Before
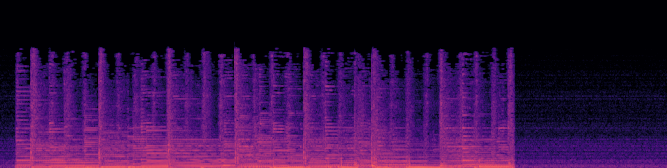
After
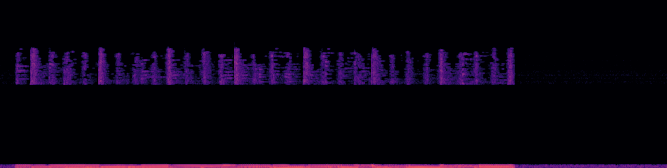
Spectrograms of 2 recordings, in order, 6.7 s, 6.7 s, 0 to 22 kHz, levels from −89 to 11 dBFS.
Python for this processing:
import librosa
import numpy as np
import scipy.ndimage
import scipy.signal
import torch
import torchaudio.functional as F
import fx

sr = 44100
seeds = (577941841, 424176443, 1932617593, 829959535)

y = fx.dmg_crackle(x, sr, seeds[0], per_s=14.0, level_db=-48.0, at=(4.0, 4.54), fade=0.02)
y = fx.brickwall_bandstop(y, sr, low_hz=440.0, high_hz=11000.0)
y = F.gain(torch.from_numpy(y), -3.0).numpy()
